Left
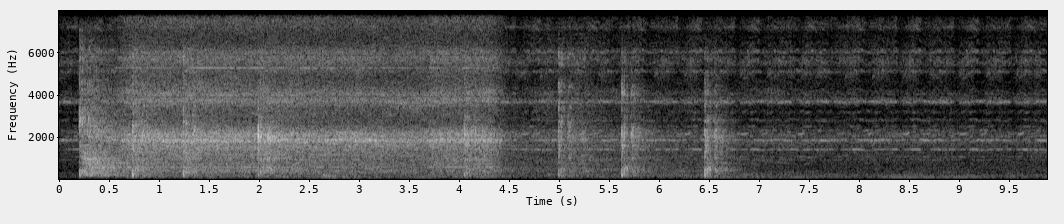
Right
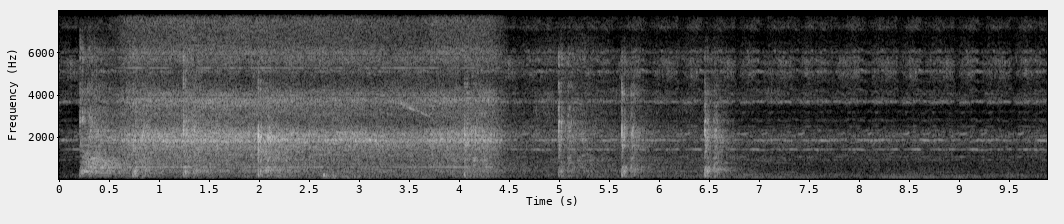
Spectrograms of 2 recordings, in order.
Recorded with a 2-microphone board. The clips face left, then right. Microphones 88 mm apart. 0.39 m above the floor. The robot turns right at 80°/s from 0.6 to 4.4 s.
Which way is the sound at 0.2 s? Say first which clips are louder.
Left 1 dB; 80° left.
